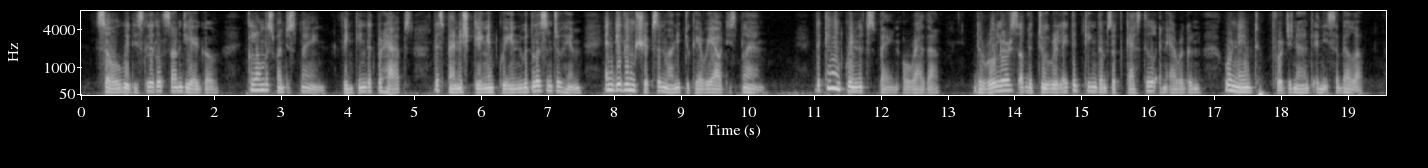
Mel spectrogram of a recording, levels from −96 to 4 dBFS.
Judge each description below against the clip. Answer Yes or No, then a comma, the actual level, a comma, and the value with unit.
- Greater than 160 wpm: Yes, average, 175 wpm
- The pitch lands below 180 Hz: Yes, low, 135 Hz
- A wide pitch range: No, average, 4.3 semitones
